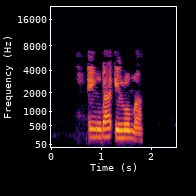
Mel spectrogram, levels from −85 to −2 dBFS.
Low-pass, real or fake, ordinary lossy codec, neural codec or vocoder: 7.2 kHz; fake; MP3, 32 kbps; codec, 16 kHz in and 24 kHz out, 2.2 kbps, FireRedTTS-2 codec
